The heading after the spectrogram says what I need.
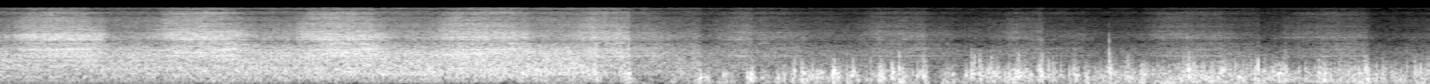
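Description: Continuous raspy rub that pulses about three times a second, then turns into scattered scrapes; something is rubbing, source unknown.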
